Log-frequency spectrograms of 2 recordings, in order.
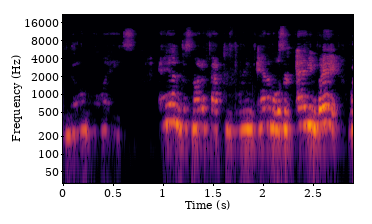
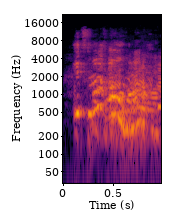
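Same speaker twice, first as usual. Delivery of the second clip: higher, louder protest; raised reply; 9 semitones higher, 8 dB louder than usual. Acted. Student answering the policeman with a loud, high protest. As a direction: push back loudly on the interruption.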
